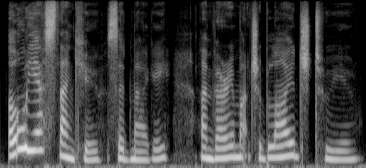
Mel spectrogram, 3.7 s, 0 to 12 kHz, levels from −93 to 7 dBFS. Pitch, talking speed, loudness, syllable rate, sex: 220 Hz, 195 wpm, -18 LUFS, 5.1 syllables/s, female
